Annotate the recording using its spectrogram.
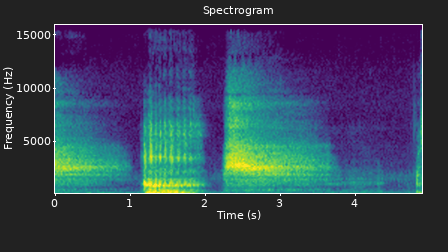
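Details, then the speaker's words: Person imitating snoring to show children how a sleeping bear snores before a storybook reading; imitated snoring. "Have you ever heard someone snore while they're sleeping? It sounds like this."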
